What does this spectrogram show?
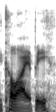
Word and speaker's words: Calliope: They pronounce it Calliope, and I was like, wait, is that how it's pronounced? And I looked it up, and it turns out that is how it's pronounced. It can be pronounced like any way you want. Honestly, I don't give a shit. But I think it's supposed to be Calliope, technically.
